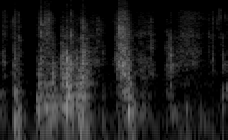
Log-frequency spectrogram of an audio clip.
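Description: Hands sliding a paper page down into a paper pocket of a handmade mini book and smoothing it flat: a few short, dry paper rubs.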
